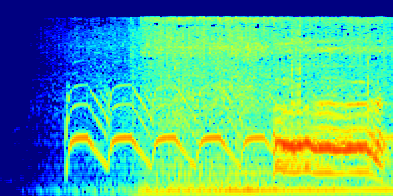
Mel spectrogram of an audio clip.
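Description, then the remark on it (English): A fire truck siren wails in quick rising-and-falling sweeps, about five in a row, over a rumbling engine, then shifts into a louder, steady blaring tone. No one speaks. “Dolls, let's use the fire truck to drive the mice away.”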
